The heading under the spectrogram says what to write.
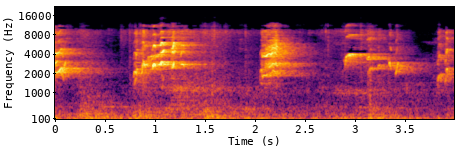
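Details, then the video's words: Red snowy domestic canary nestlings, bred in 2024, calling in a sequence of harsh, noisy chirps about once per second, some bursts longer and louder, with a quiet low background hum. "Filhotes de canário doméstico 2024 vermelho nevado"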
